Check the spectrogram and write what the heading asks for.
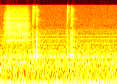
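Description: Faint computer keyboard typing: a short soft rustle at the start, then two sharp key clicks about two-thirds of a second apart.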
